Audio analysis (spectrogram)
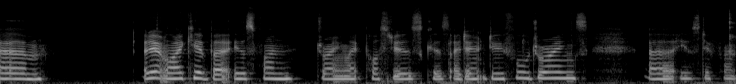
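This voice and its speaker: On a very clean recording with a silent background, a woman speaks with long, frequent pauses. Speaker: artist showing sketchbook. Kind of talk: casual tutorial-style show and tell. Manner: slow; hesitant, many fillers.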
